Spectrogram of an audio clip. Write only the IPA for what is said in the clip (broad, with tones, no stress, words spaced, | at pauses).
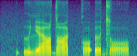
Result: ʔɯ˧˩˧lʲaː˩˥dˤaː˨˩ kːɔ˩˥ʔə˨˩d͡zɔː˧˩˧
